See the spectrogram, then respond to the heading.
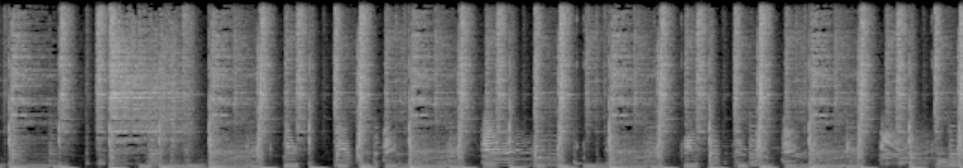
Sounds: music

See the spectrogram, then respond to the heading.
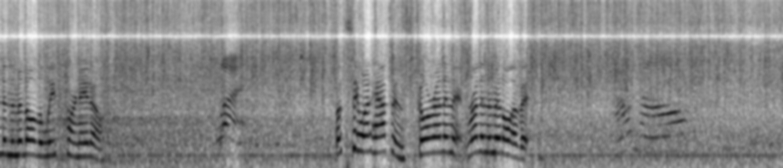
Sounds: child speech
rustling leaves
speech

